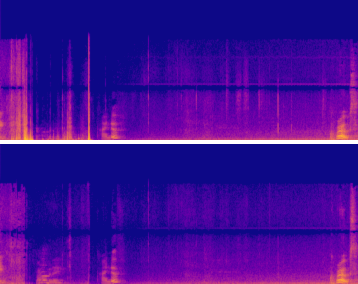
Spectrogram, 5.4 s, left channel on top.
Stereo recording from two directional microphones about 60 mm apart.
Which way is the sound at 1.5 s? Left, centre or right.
Right.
